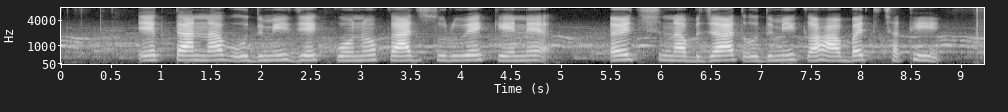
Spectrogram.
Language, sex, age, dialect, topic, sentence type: Maithili, female, 18-24, Bajjika, banking, statement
